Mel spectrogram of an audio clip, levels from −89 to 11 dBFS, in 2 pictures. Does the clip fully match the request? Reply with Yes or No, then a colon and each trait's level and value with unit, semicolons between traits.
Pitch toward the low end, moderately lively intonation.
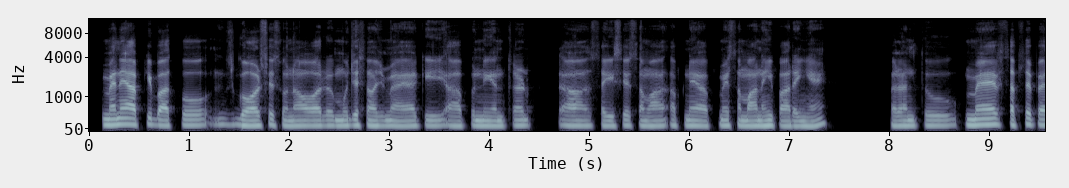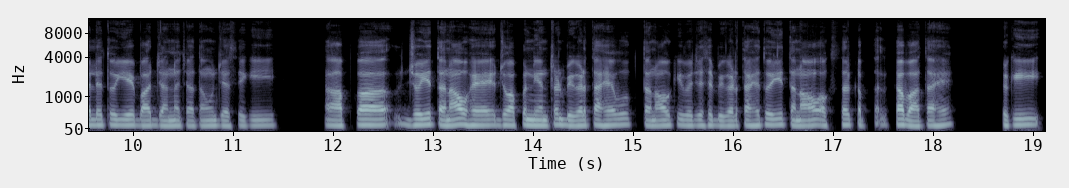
No: low, 120 Hz; narrow, 1.8 semitones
